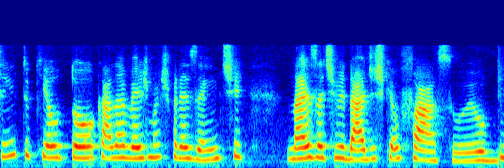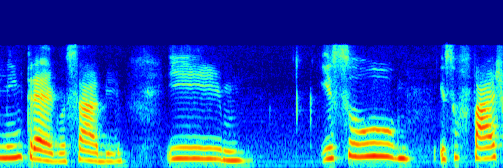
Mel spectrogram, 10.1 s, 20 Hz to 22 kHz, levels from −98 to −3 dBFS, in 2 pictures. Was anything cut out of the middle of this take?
yes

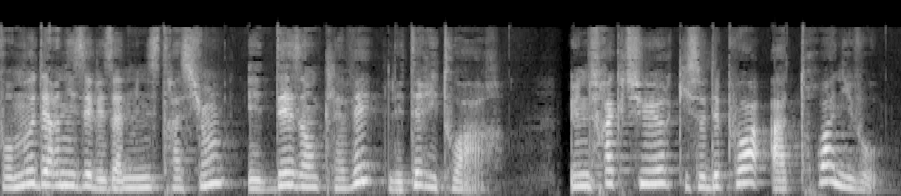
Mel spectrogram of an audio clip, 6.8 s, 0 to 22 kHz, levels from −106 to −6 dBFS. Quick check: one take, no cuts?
no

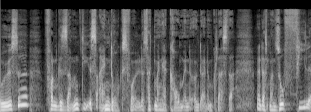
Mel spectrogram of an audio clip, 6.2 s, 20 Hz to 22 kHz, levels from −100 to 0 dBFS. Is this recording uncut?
yes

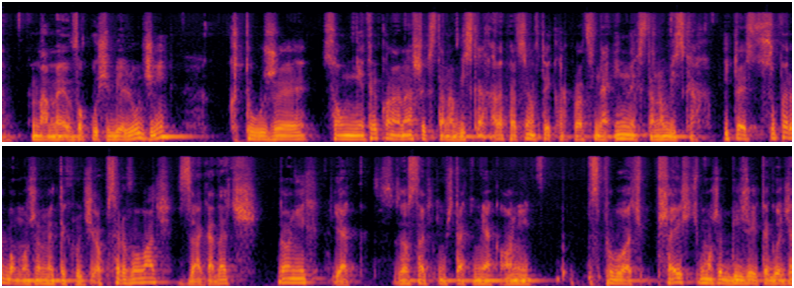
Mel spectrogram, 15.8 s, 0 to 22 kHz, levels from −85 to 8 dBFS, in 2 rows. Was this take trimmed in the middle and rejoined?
yes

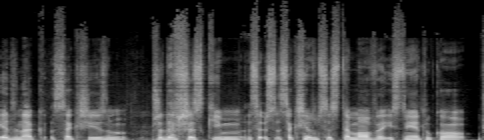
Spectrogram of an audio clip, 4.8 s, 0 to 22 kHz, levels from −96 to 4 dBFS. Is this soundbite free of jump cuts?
yes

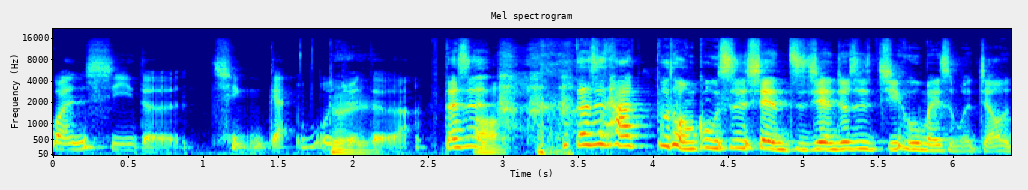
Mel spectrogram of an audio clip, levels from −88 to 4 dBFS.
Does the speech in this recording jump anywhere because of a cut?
yes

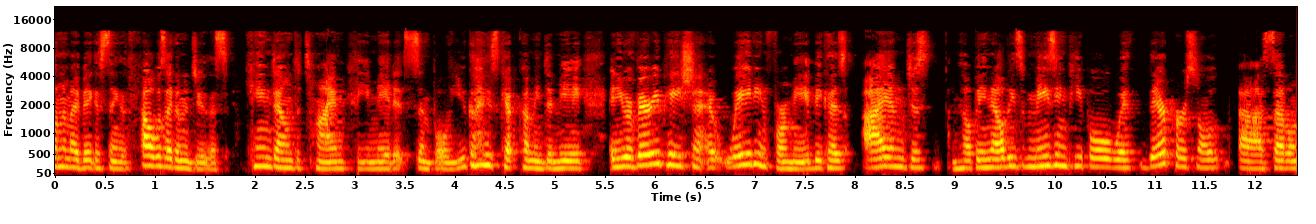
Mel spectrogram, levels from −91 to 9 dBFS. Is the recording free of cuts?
no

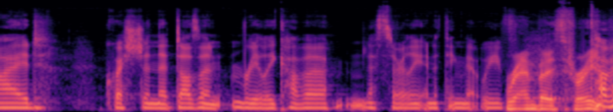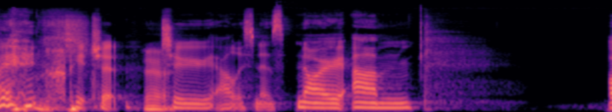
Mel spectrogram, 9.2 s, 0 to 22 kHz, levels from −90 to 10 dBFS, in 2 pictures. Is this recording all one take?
no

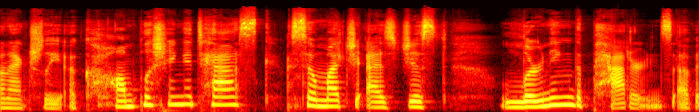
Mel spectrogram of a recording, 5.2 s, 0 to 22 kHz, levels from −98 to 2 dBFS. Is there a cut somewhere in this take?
no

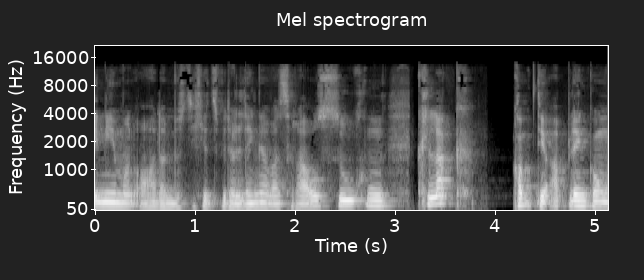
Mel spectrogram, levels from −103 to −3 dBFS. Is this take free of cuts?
no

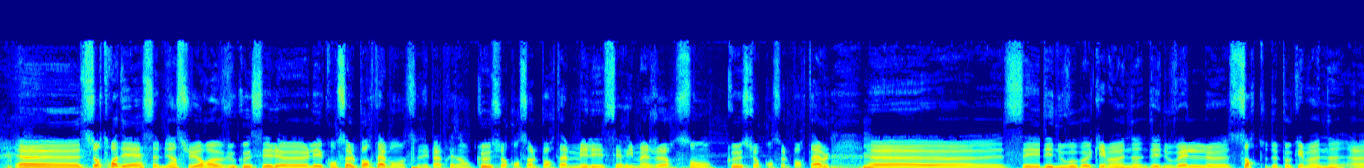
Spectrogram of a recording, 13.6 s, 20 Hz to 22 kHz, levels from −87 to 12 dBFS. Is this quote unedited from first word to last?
no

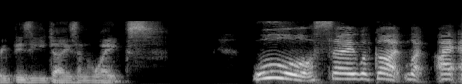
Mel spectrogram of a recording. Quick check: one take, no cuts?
yes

